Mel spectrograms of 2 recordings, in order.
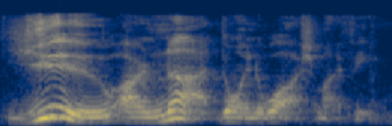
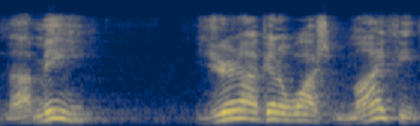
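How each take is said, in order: First: "You" hit hard, rest slow; slow, with "You" strongly emphasized; stress on you. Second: Loud, higher protest as Peter; brash refusal. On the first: Shown as a demonstration. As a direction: lean on "You", then slow down. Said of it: "it's very emphatic, the you". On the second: Acted. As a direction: push Jesus away with the words. Peter refusing Jesus washing feet.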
